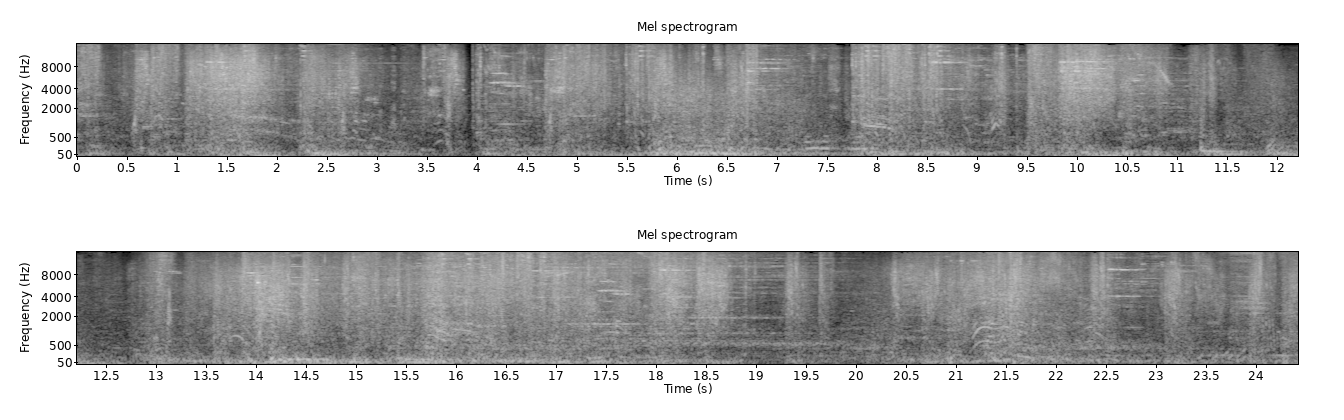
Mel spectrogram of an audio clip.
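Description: Game spell effects blast and crackle in a fierce battle.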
